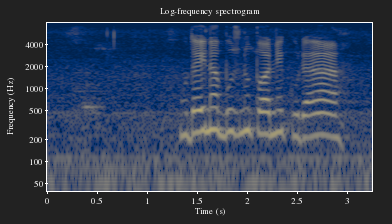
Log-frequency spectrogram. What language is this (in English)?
Nepali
